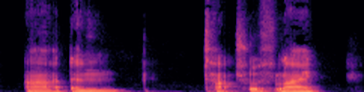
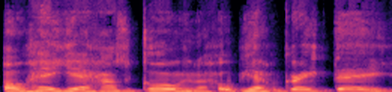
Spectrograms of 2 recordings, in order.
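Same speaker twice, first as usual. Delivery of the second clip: wholehearted American greeting; 10 semitones higher than usual. Retold or imitated. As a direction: greet a stranger as if delighted to see them. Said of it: "But in America, it's like".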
